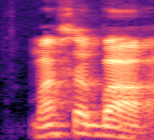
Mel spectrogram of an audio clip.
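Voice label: "maserba", Malay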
